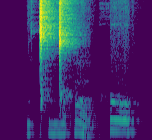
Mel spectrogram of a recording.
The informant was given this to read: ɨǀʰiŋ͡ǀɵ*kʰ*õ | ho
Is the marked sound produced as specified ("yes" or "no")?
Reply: no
